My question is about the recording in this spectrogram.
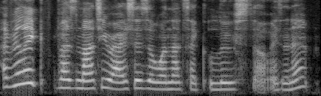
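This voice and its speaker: A woman's voice: fairly high pitch, a little fast, dark tone, no room sound. A woman live streaming an eating show, chatting casually and answering viewers while chewing and talking with food in her mouth.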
